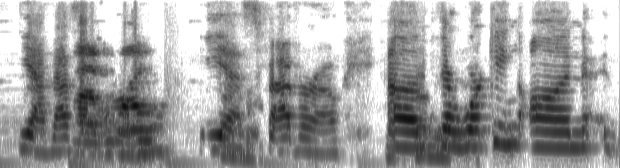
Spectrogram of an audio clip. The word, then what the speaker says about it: Favreau: Oh, Dave Filoni and John, I can never remember, pronounce his last name. Favreau? Yeah, that's Favreau.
